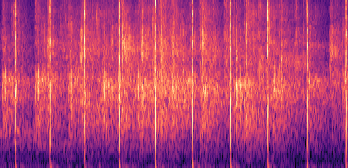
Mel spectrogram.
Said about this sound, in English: Let's give everybody a hand clap here.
